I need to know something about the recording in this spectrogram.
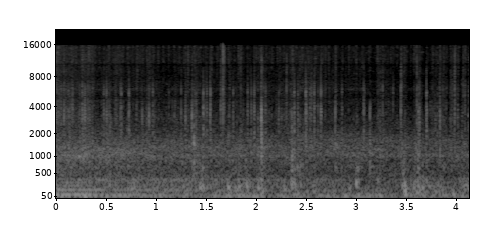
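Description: Bicycle rolling fast downhill on rough asphalt: a steady low rumble with many short crackling ticks throughout.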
